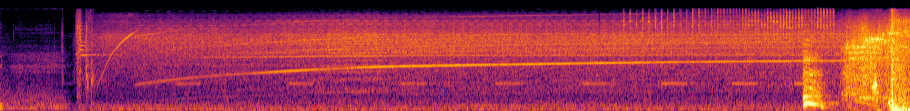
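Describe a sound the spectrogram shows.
A machine whirs with a rising whine.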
